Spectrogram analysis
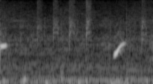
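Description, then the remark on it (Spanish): A person whistles an imitation of the beep a blood pressure monitor made when it finished measuring blood pressure: two short, high-pitched tones, the second sliding upward, heard clearly over a faint low background hum. “Bueno, y bueno, al hacerlo, emití un pitido.”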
